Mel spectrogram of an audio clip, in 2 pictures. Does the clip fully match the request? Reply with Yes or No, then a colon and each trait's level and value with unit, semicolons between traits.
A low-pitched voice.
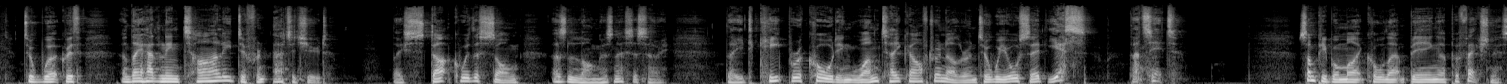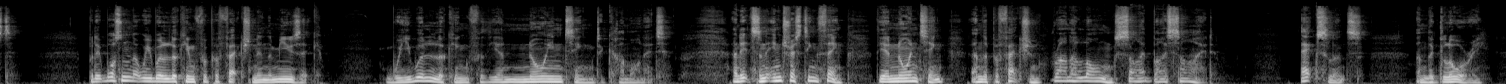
Yes: low, 120 Hz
